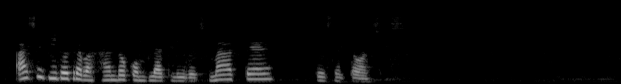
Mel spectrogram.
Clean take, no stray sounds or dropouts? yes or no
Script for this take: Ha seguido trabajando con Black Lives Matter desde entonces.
yes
